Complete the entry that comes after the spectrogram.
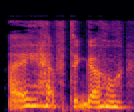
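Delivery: hoarse, strained croak. Acted. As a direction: force it out hoarsely. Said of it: "she croaked out".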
